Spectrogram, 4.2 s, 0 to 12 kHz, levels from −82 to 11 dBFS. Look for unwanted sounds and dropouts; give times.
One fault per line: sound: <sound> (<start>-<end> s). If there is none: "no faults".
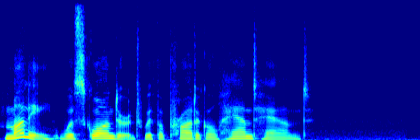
no faults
